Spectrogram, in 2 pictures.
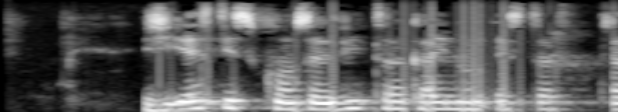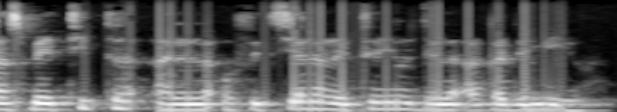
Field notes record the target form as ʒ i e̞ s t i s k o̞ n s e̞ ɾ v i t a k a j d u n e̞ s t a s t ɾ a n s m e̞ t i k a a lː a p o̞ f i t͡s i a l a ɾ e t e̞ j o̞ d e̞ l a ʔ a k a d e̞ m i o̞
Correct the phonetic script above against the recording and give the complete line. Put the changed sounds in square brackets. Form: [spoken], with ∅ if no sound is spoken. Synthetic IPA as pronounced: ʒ i e̞ s t i s k o̞ n s e̞ ɾ v i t a k a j [n] u n e̞ s t a s t ɾ a n s m e̞ t i [t] a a lː a [ʔ] o̞ f i t͡s i a l a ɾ e t e̞ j o̞ d e̞ l a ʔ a k a d e̞ m i o̞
